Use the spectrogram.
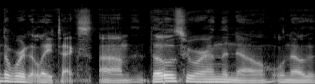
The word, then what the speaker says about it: LaTeX: said the word at latex um those who are in the no will know that this is actually pronounced latch and this is code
